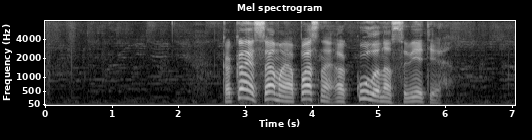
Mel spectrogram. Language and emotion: Russian, positive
